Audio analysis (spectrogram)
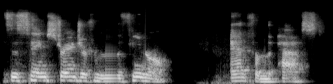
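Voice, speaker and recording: A woman narrates a screenplay at a table read. Her voice sits low to middling in pitch, and she reads the scene directions as scripted narration. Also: moderate pace, gravelly, poor audio.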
